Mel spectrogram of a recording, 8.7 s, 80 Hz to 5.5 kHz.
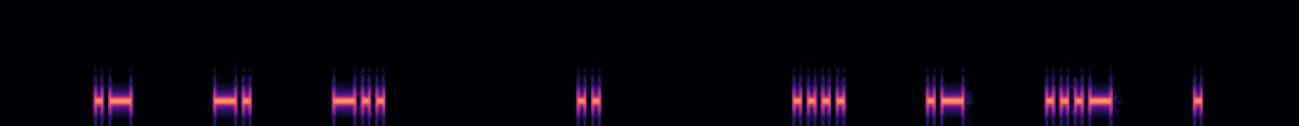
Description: Morse code, heard as a keyed tone, about 25 wpm, spaced as for 12 wpm, 600 Hz. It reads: AND I HAVE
